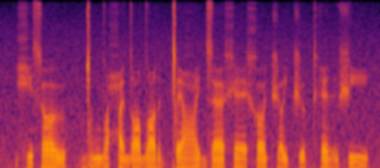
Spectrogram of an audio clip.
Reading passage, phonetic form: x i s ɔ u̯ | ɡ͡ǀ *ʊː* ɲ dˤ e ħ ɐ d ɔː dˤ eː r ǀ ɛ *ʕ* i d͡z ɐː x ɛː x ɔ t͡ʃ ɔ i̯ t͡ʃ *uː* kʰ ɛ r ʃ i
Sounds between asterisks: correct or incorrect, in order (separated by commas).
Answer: incorrect, correct, incorrect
